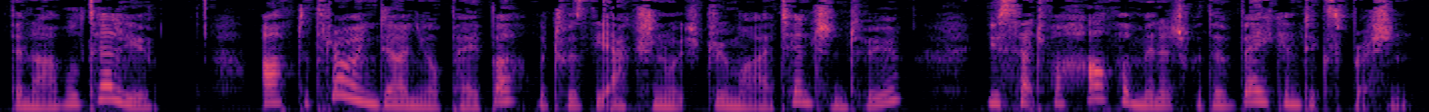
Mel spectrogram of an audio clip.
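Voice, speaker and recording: A woman's voice: lowish voice, big pitch swings, quick pace, darkish tone, breathy edge, dry recording, lo-fi sound, full character voice. A woman reading the part of a shrewd, self-assured male detective in an audiobook, precise and formal as if teaching. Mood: explaining calmly.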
